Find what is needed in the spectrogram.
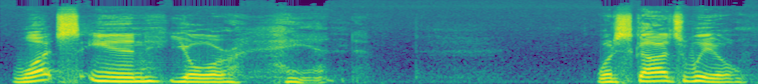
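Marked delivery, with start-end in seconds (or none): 0.1-2.2 drawn out slowly, lower and soft; slow it right down; slow, deliberate. Real, not acted. Slow emphatic refrain.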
